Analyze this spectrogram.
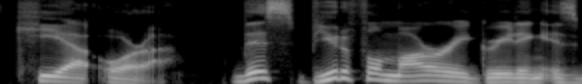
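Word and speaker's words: Kia ora: Now, for your first real interaction, Kia or you say it like Kia or this beautiful Mari greeting is basically your allpurpose hello.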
